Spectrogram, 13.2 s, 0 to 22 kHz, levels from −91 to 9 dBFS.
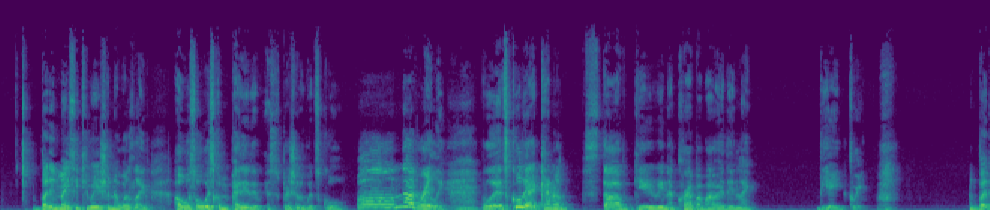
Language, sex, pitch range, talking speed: English, male, 175-230 Hz, 170 wpm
